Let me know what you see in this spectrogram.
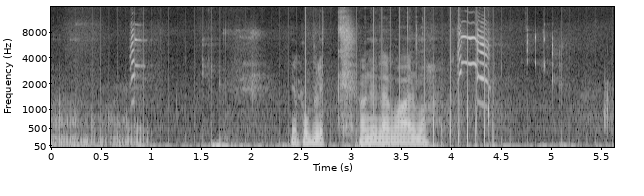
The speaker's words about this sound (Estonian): Need kajakad äh, tõesti nagu piiravad meid. just mõtlen, kas nad tahavad pikeerida. ma ei teagi, ma ei saa aru praegu nende tähelepanu oleme saanud küll.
